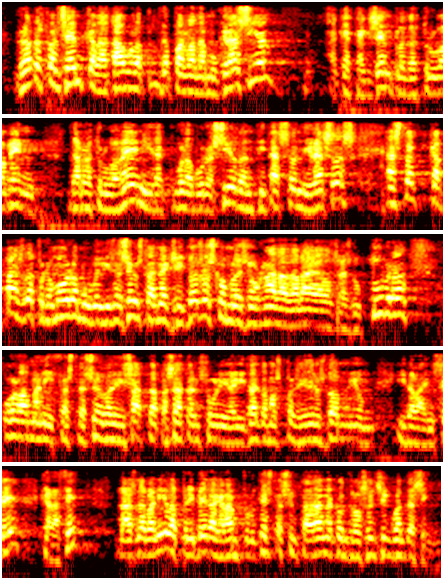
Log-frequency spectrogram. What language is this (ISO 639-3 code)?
cat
